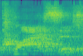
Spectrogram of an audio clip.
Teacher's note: The first one is more stressed, and you're going to stretch it more and more, and it sounds like a crisis.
